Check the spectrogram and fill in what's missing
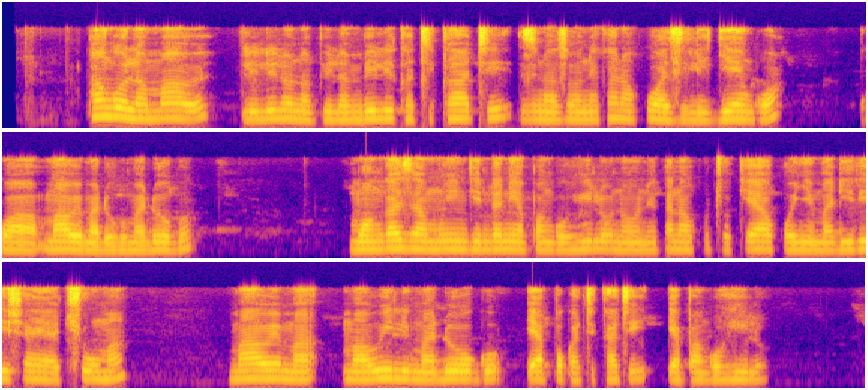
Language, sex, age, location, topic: Swahili, female, 25-35, Mombasa, government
